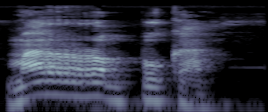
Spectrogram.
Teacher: Jawab si mayat tadi, ini adalah bacaan idgham bila guna, karena non mati sama makro adalah salah satu huruf idgham bila guna. Dibacanya harus jelas, tidak berdengung.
